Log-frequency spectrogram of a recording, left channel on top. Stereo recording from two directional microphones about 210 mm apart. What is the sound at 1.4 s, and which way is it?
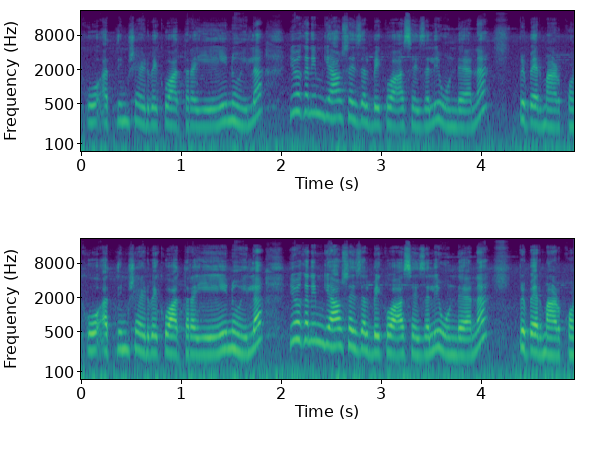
A woman's voice, centre (ahead or behind).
